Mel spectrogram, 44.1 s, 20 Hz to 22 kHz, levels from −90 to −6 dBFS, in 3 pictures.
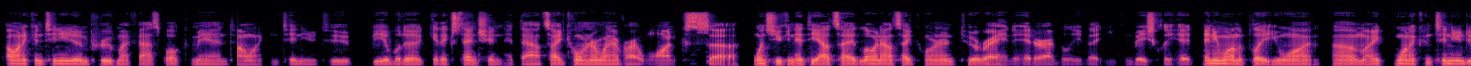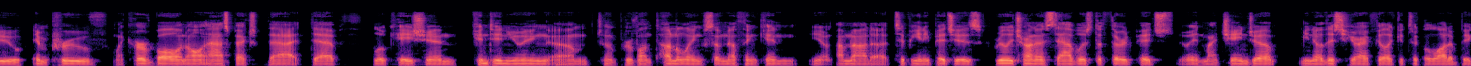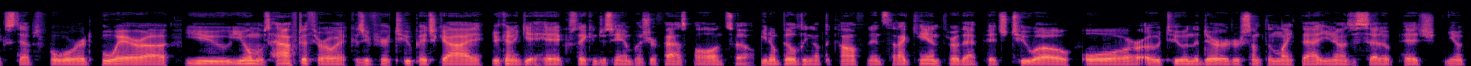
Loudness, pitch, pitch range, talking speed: -31 LUFS, 80 Hz, 80-85 Hz, 240 wpm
